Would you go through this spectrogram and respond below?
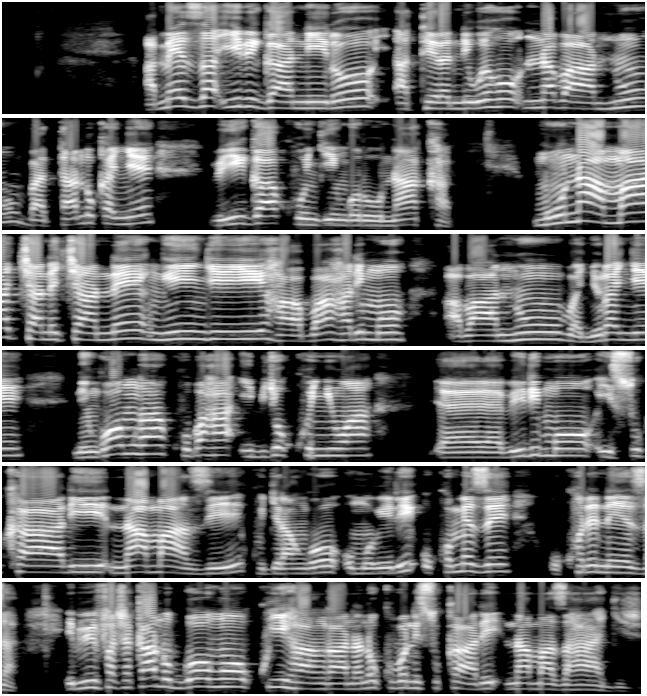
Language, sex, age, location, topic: Kinyarwanda, male, 25-35, Huye, health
